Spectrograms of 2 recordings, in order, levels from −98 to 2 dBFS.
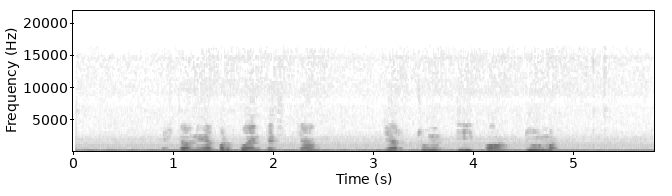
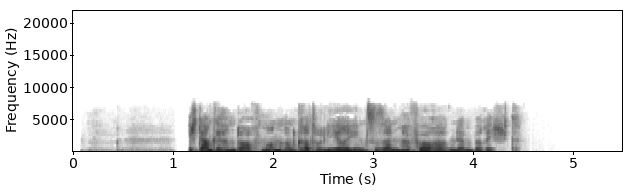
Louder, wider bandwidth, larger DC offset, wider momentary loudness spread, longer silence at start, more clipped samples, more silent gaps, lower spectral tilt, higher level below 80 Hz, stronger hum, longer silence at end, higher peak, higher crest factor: second, -49 LUFS vs -23 LUFS; first, 16 kHz vs 7.8 kHz; neither; first, 14 LU vs 10 LU; second, 0.05 s vs 1.15 s; neither; neither; first, -8 dB/octave vs -6 dB/octave; first, -54 dBFS vs -66 dBFS; neither; second, 0 s vs 1.05 s; second, -30 dBFS vs -4 dBFS; about the same, 18 dB vs 20 dB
